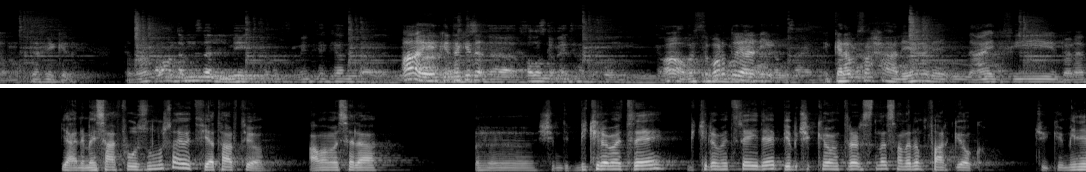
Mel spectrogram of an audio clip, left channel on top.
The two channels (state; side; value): different; both; correlation 0.00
